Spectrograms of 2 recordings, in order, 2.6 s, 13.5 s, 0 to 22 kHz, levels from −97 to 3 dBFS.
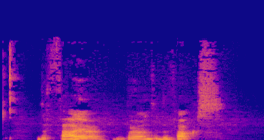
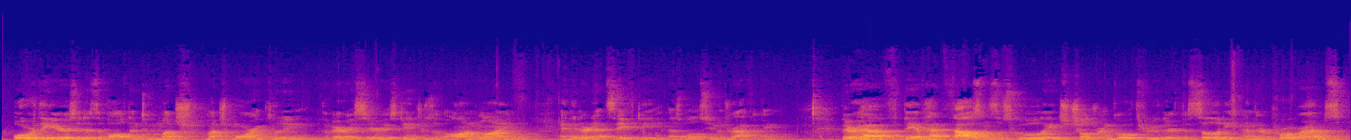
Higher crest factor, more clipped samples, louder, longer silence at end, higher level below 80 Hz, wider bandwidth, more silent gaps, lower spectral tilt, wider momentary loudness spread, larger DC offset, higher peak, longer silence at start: about the same, 22 dB vs 20 dB; neither; about the same, -22 LUFS vs -24 LUFS; first, 0.45 s vs 0 s; second, -64 dBFS vs -40 dBFS; first, 16 kHz vs 13 kHz; neither; about the same, -5 dB/octave vs -5.5 dB/octave; first, 17 LU vs 12 LU; neither; about the same, -2 dBFS vs -4 dBFS; about the same, 0.1 s vs 0 s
